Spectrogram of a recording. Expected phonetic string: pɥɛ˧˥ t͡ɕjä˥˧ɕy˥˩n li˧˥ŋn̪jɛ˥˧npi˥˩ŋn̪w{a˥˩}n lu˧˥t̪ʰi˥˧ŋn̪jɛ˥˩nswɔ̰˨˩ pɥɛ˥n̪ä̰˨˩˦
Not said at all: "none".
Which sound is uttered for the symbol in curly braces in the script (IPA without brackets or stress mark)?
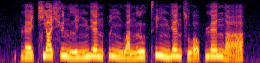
a˧˥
